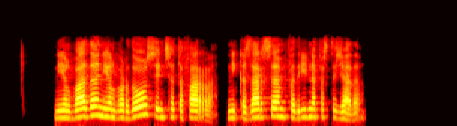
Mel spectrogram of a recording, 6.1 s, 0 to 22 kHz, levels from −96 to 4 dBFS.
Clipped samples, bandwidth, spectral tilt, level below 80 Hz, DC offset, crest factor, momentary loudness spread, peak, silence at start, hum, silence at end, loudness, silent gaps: under 0.1%; 7.8 kHz; -4 dB/octave; -70 dBFS; under 0.1%; 20 dB; 10 LU; -2 dBFS; 0.75 s; none; 1.35 s; -21 LUFS; 2.92-3.03 s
